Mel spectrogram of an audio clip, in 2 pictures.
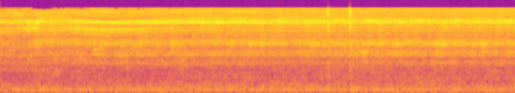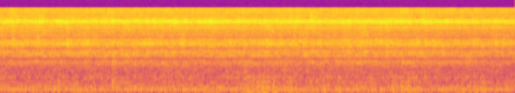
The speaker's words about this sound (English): Okay, finally I found a shower sound effect that's royalty-free. And it actually sounds like a really pleasing shower. Hear this.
